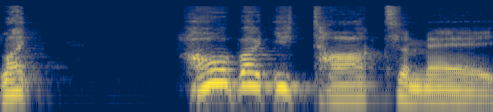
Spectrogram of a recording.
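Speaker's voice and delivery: California accent. Explaining how regional accents differ, giving an example: stereotypical California accent. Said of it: "That is the stereotypical California accent".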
